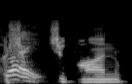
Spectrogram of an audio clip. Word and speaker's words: Siobhan: Because you've got the SI is sh because of the S is before the thing. And a BH or an MH are pronounced kind of like a V.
